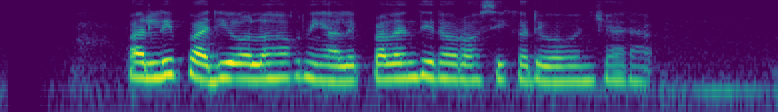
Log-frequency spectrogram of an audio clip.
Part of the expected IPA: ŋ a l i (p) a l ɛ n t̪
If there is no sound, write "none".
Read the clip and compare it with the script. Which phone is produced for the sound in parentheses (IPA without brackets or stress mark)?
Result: p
